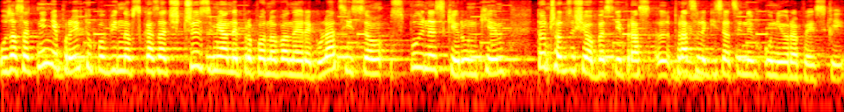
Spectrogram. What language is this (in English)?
Polish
